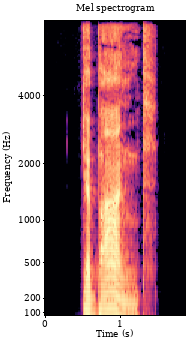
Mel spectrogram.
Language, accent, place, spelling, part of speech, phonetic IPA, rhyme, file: German, Germany, Berlin, gebahnt, verb, [ɡəˈbaːnt], -aːnt, De-gebahnt.ogg
- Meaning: past participle of bahnen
